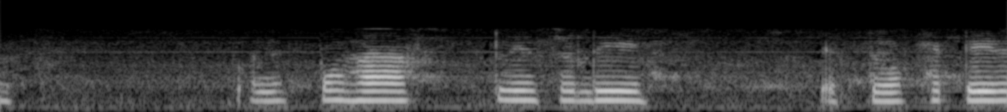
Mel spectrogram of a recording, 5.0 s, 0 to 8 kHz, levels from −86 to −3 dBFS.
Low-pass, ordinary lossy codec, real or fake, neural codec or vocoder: 7.2 kHz; AAC, 16 kbps; fake; codec, 16 kHz, 8 kbps, FunCodec, trained on LibriTTS, 25 frames a second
